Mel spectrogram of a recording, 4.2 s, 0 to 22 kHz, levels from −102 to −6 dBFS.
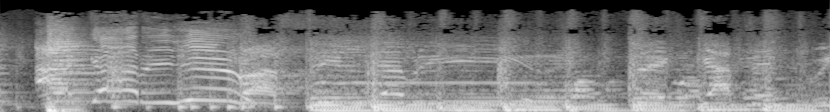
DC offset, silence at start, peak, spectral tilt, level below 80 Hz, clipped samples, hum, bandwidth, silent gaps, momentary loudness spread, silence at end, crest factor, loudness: under 0.1%; 0 s; -2 dBFS; -5 dB/octave; -26 dBFS; under 0.1%; none; 15 kHz; none; 5 LU; 0 s; 18 dB; -20 LUFS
